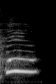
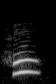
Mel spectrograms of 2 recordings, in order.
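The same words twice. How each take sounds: First: Much higher, louder shocked shout; shocked who. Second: Said in the usual way. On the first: Retold or imitated. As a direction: yelp it in outrage. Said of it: "I'm looking like". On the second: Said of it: "And I'm looking like".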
